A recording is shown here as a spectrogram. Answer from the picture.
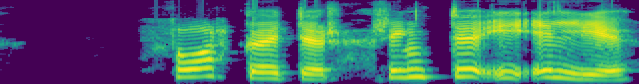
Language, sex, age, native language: Icelandic, female, 20-29, Icelandic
